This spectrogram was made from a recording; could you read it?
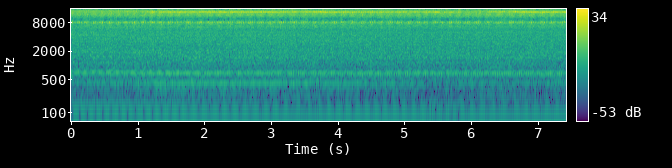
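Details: Audi B9 S5 at 58,000 miles, first start after rocker arm upgrade, intake valve walnut blasting, water pump and thermostat replacement: steady, even idle with smooth low hum, no knocks or ticks; normal idle.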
